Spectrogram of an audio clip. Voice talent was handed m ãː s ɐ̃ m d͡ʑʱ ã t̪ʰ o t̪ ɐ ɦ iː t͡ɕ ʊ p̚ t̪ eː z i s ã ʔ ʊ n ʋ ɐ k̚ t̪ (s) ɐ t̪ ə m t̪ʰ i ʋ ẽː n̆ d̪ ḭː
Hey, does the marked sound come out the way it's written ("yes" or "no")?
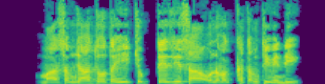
no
